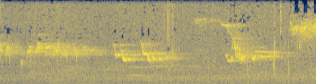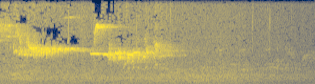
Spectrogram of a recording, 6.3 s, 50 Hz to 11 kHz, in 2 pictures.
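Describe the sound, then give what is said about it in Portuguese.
Birds chirp and warble outdoors in London at 9:15 in the evening, still light on a pleasant day with people on the street, a string of bright, high calls repeating over several seconds against a steady wash of background noise, not loud. “Não sei se vocês estão conseguindo perceber, mas nesse momento, enquanto eu gravo, são 9 horas e 15 minutos aqui em Londres, Ainda está claro, um dia muito agradável e tem gente na rua, até os passarinhos ainda estão de plantão.”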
